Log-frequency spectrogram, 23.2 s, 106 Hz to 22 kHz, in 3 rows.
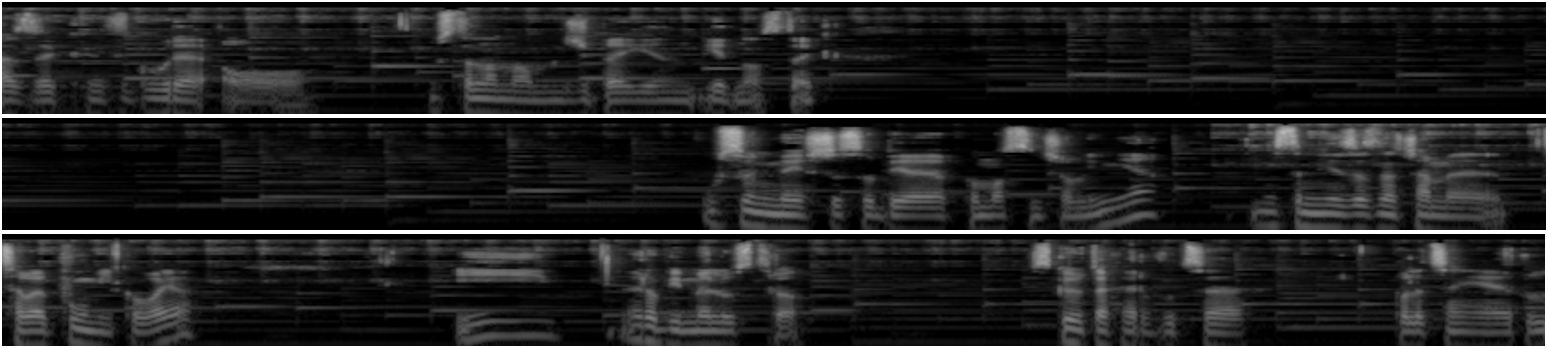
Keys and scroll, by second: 2.7 5, 3.5 0, 5.1 space, 9.4 r, 9.6 e, 9.7 space, 13.9 e, 14.0 space, 21.9 w, 22.5 space.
